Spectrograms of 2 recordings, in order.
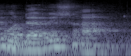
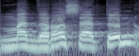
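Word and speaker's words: مدرسة: Lah, antum tadi bacanya mudarrisah. Terjemahannya sekolah. Iya, Ustaz. Ada rekamannya loh. Iya, Ustaz, apaan? Iya. Hadhihi madrasatun wa tilka jami'atun. Nah, Masya Allah. betul.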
